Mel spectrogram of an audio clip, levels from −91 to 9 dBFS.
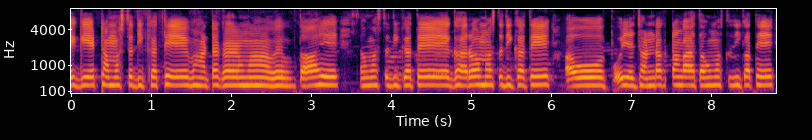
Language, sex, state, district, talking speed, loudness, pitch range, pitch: Hindi, female, Chhattisgarh, Kabirdham, 150 wpm, -14 LUFS, 245-255 Hz, 250 Hz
